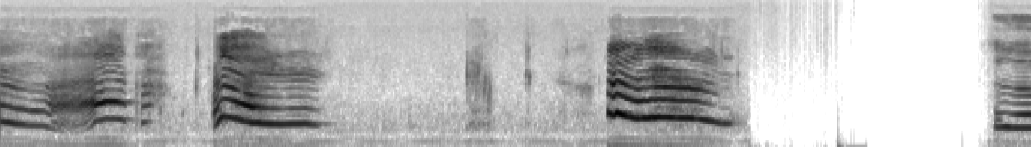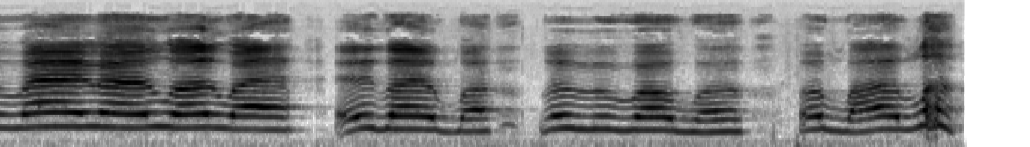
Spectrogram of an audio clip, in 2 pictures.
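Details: Reese, a baby hedgehog, coos in a run of high, whiny, harmonic-rich calls; early cries are isolated and sliding downward, then a longer burst of wavering, rapidly repeated squeaky notes follows in close succession.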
